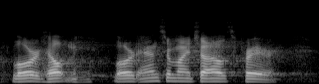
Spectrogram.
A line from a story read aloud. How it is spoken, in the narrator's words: Tears filled my eyes, I cried aloud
